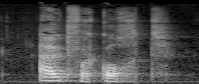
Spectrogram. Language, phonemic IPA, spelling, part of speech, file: Dutch, /ˈœy̯tfərˌkɔxt/, uitverkocht, verb, Nl-uitverkocht.ogg
- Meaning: 1. singular dependent-clause past indicative of uitverkopen 2. past participle of uitverkopen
